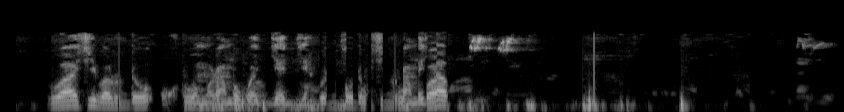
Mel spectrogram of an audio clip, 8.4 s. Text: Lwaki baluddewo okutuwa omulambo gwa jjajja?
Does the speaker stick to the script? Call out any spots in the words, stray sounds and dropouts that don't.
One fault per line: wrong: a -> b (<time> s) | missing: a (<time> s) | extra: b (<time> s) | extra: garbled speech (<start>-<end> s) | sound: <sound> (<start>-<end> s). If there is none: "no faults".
extra: garbled speech (3.2-4.5 s)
